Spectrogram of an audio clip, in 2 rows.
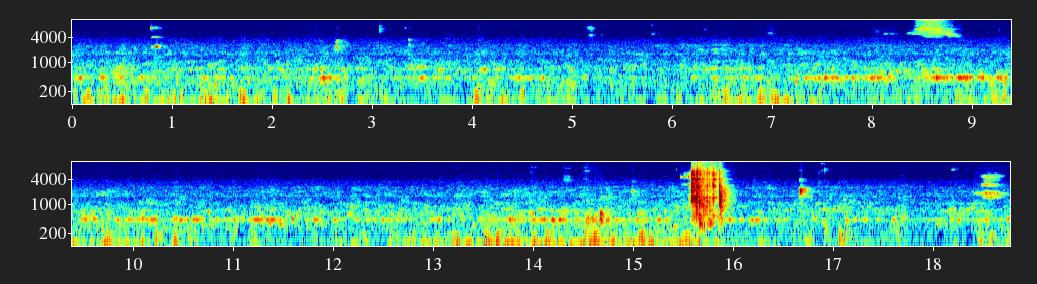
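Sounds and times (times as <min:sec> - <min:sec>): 
steady low room hum: 0:00.0 - 0:18.7
person drinking and swallowing water: 0:15.5 - 0:16.0.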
